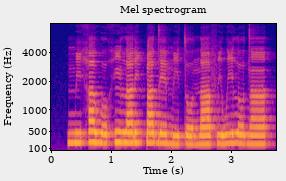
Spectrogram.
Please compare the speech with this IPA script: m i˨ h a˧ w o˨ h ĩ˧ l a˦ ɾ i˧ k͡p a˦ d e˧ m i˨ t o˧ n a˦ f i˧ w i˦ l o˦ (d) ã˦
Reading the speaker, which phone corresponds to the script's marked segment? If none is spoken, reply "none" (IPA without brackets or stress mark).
d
